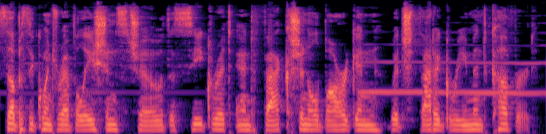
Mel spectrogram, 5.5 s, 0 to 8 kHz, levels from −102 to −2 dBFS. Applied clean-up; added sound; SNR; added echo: classical method log-MMSE.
